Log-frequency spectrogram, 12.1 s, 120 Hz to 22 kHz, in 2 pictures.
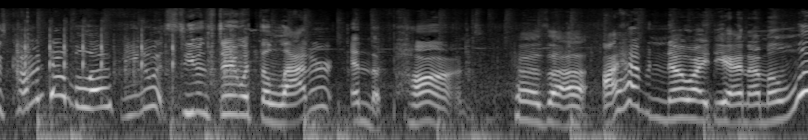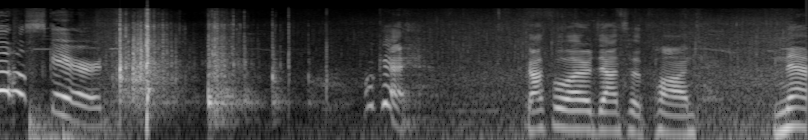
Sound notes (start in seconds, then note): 7.0 ladder clattering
